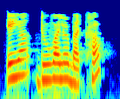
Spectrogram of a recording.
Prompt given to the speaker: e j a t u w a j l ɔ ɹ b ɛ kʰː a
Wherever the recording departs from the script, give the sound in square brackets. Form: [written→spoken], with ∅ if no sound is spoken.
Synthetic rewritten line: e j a [t→d] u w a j l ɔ ɹ b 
